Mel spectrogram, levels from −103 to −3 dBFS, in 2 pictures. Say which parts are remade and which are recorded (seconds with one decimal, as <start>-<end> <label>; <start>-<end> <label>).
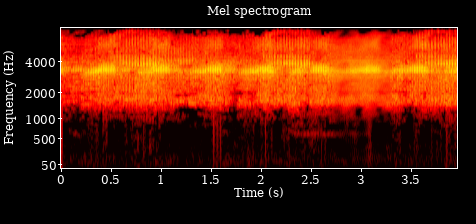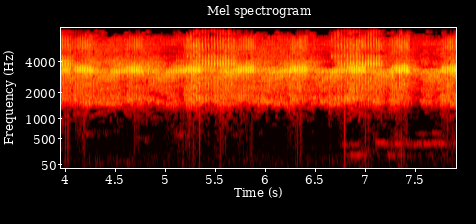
0.0-2.7 recorded; 2.7-3.3 remade; 3.3-7.9 recorded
